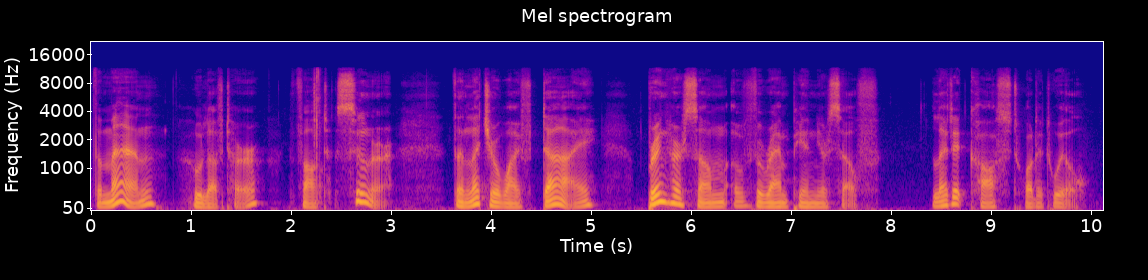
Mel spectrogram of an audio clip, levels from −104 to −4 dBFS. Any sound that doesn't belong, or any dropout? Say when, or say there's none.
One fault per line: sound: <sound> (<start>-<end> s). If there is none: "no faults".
no faults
